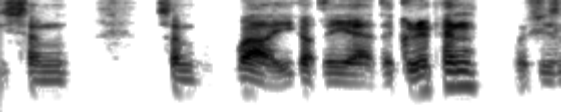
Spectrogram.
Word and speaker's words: Gripen: Yeah, Gripen. She's pronouncing it with the wrong R. You know, the Grip. It's R from the throat. Gripen.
